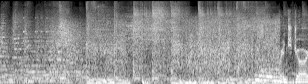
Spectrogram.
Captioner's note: intense rock music; air whooshes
